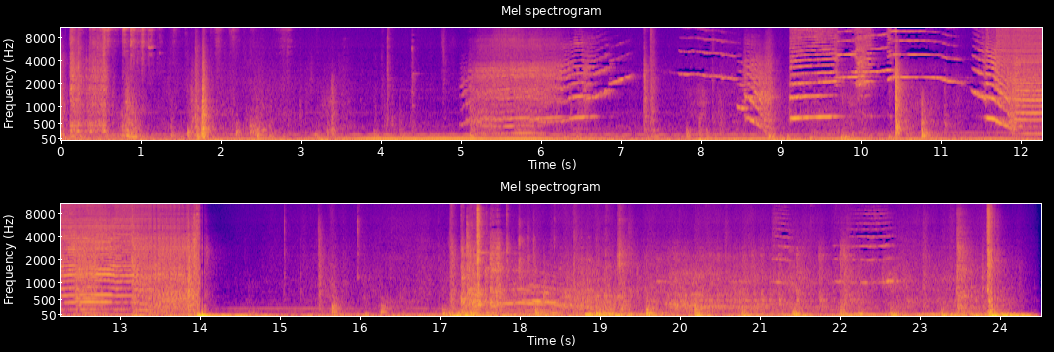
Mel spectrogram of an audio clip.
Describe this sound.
Door Sequence
door, sequence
